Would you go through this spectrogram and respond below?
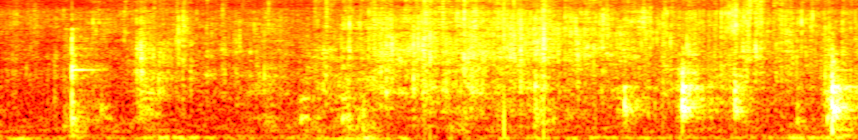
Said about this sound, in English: I have added the mushrooms in there and the pecans in there, and now they're cooking together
